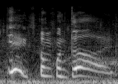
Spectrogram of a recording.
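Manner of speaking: mock cheer. Real, not acted. Cheering over a death in game.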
